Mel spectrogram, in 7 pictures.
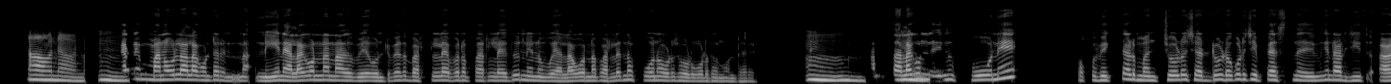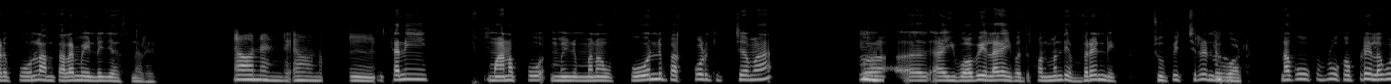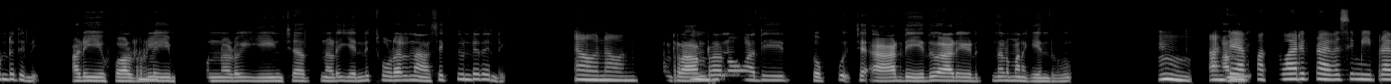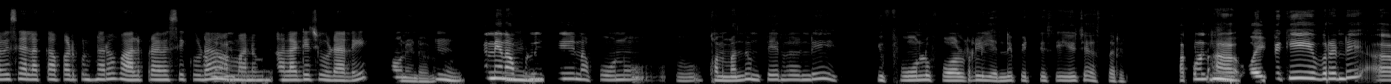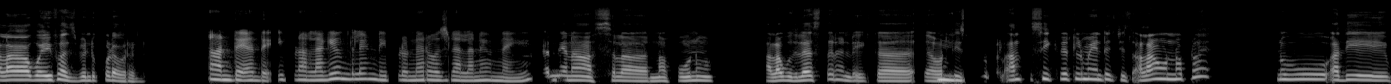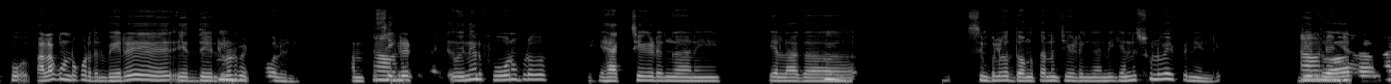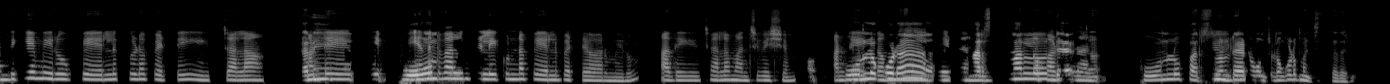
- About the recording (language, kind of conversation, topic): Telugu, podcast, ప్లేలిస్టుకు పేరు పెట్టేటప్పుడు మీరు ఏ పద్ధతిని అనుసరిస్తారు?
- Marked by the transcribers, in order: in English: "మెయింటైన్"; in English: "ఫోల్డర్‌లో"; other background noise; in English: "ప్రైవసీ"; in English: "ప్రైవసీ"; in English: "ప్రైవసీ"; in English: "వైఫ్‌కి"; in English: "హస్బెండ్"; in English: "మెయింటైన్"; unintelligible speech; in English: "హ్యాక్"; in English: "సింపుల్‌గా"; in English: "కంపెనీ డేటాని"; in English: "పర్సనల్"; in English: "పర్సనల్ డేటా"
